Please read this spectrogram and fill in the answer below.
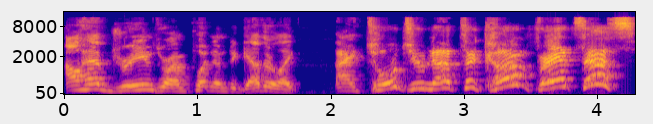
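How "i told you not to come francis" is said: put-on manchild voice, much higher, slower. Chatting about a Pee-wee's Big Adventure double feature, address Francis in a bad Pee-wee voice. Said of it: "That was the worst Pee-wee voice ever".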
